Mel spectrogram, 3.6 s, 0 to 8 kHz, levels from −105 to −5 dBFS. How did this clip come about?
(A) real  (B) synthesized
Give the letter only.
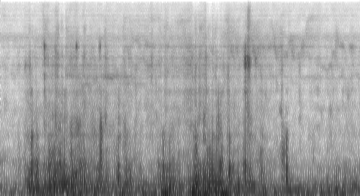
B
